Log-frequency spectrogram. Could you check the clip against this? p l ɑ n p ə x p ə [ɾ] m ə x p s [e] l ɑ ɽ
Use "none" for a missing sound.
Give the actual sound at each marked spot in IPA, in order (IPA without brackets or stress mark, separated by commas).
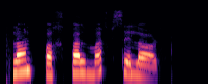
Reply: l, e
